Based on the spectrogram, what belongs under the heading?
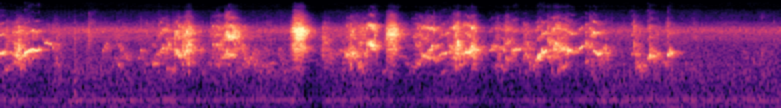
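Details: Budgerigar chatter of squawky, buzzy notes and short whistles running together for under four seconds, over a steady low hum.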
